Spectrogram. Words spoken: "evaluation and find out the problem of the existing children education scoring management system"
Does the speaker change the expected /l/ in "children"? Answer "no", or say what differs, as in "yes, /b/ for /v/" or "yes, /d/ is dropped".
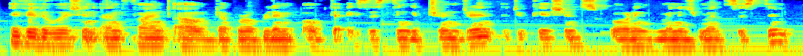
yes, /n/ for /l/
